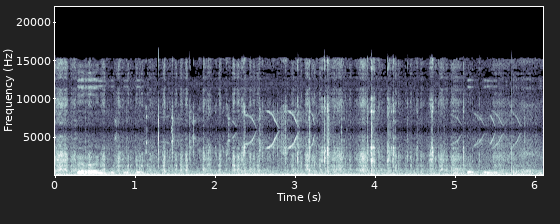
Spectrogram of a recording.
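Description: Faint scattered clicks and scrapes of a climber's hands and metal climbing gear against the rock, over a steady low hum, with a faint voice briefly near the start and again near the end.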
